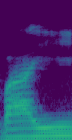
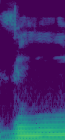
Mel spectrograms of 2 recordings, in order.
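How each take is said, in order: First: The word ends with an 'eye' vowel. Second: The word ends with an 'ee' vowel. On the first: "কয়েক কয়েক জায়গায় ভাইও দেখেছিলাম" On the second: "সম্ভবত ভি উচ্চারণটাই perfect"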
